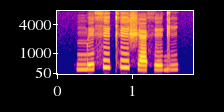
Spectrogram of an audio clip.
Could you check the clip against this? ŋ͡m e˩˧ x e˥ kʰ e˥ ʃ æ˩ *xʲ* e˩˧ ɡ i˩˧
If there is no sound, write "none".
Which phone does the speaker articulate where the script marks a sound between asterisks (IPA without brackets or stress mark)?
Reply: x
